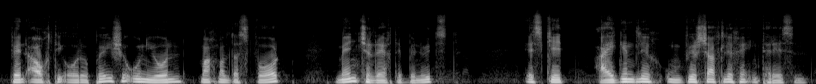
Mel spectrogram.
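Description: A man delivers a scripted radio commentary in a fairly low voice with a soft, dark tone. His reading is a little halting, and the sound is dry, with no room around it. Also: no echo. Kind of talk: scripted political commentary, read aloud.

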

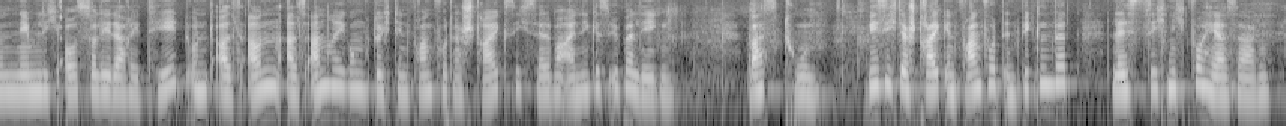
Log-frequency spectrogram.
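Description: A woman's voice: mid-range voice, mellow. A woman radio presenter reading a scripted political news report.

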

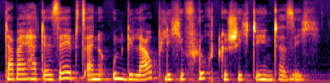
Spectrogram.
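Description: A woman's voice: medium pitch, steady tone, normal speed, a little mellow, husky. A woman reporter reading scripted documentary narration for a radio feature.

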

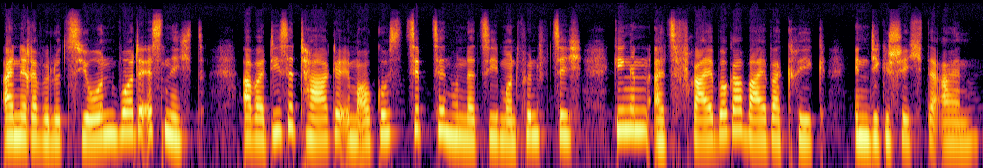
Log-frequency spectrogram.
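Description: A woman's voice: medium pitch, measured pace, darkish tone, no room sound. A woman presenting on radio, reading scripted history and event announcements.

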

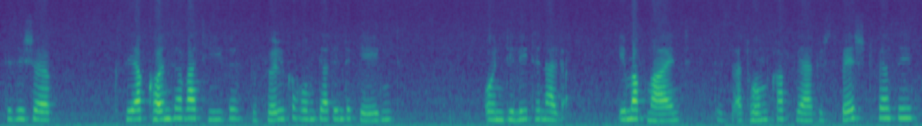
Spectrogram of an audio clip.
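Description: Female radio host, Baden Alemannic accent, informal presenting; narrow, muffled recording with faint rumble. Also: steady tone, normal speed. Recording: muffled phone-like sound, rumbling noise.

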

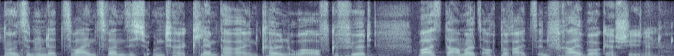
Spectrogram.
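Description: A man's voice: deep voice, normal speed, darkish tone. A man reading aloud a written newspaper review as a quoted text. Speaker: reader of quoted articles.

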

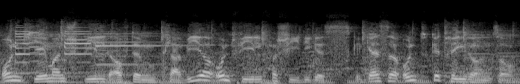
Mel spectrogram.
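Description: Loud plucked guitar runs behind a man acting as a chatty local guy. He has a medium-pitched voice and tips off a friend in loose, colloquial radio-promo dialogue. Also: sing-song, unhurried. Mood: casual, informative. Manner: colloquial, casual. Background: guitar music.

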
